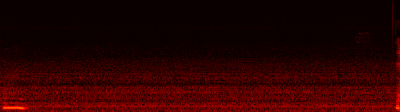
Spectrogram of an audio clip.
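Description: A man's short, low, steady 'hmm' hum right at the start, then only a faint steady background hum of room tone.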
